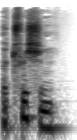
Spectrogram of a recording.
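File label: "attrition", British English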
